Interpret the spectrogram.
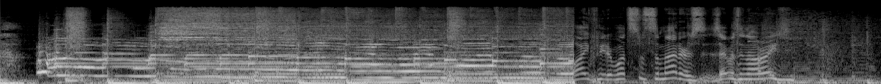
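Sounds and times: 
husky howling in a phone voice-note recording: 0:00.4 - 0:05.8
speech: 0:06.3 - 0:08.3.

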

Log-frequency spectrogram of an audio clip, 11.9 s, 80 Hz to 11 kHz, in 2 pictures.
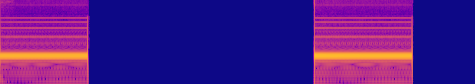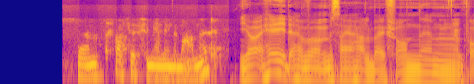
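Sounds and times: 
telephone ringback tones: 0:00.0 - 0:01.1, 0:04.0 - 0:05.2
speech: 0:06.9 - 0:11.8.

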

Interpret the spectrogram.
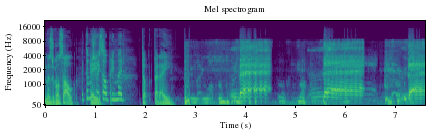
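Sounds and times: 
speech: 0:00.0 - 0:07.6
radio listener imitating a sheep bleating: 0:03.7 - 0:07.6.

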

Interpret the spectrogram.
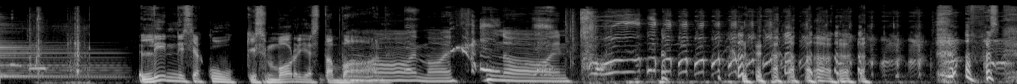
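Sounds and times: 
speech: 0:01.4 - 0:06.0, 0:06.6 - 0:10.1
baby laughing and giggling: 0:04.5 - 0:10.1.

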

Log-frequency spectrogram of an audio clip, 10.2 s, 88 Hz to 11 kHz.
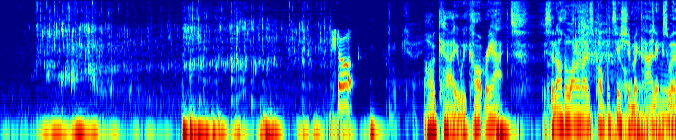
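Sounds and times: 
liquid poured into a container during a game challenge: 0:00.4 - 0:05.5
speech: 0:05.2 - 0:05.4, 0:06.4 - 0:10.1.

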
